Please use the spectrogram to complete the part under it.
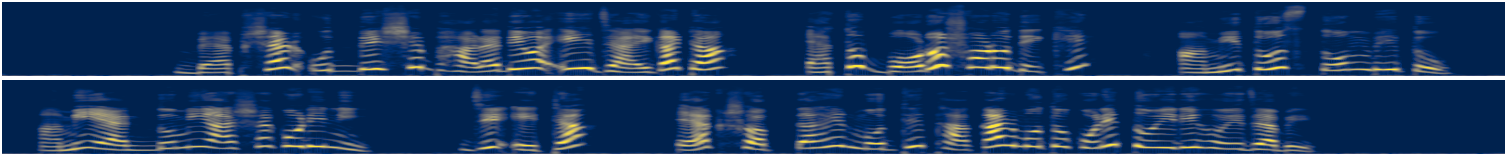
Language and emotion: Bengali, surprised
